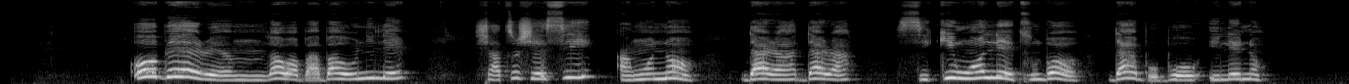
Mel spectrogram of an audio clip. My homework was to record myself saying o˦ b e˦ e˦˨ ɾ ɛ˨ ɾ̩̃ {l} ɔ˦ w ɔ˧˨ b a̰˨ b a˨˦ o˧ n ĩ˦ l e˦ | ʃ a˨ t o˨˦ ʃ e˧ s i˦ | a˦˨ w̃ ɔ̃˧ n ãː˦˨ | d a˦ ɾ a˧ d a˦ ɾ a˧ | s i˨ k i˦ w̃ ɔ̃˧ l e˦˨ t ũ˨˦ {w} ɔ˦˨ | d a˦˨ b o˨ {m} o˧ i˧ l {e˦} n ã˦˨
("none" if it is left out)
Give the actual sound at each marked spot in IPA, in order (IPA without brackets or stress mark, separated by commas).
l, b, b, e˦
